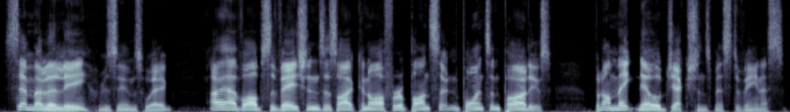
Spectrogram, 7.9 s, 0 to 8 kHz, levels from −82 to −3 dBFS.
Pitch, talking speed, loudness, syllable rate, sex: 130 Hz, 165 wpm, -18 LUFS, 5.3 syllables/s, male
